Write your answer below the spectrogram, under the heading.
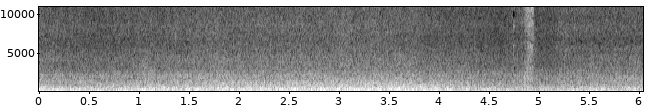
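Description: Small sea waves washing onto a flat, layered rock shore: a steady, low wash of surf.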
